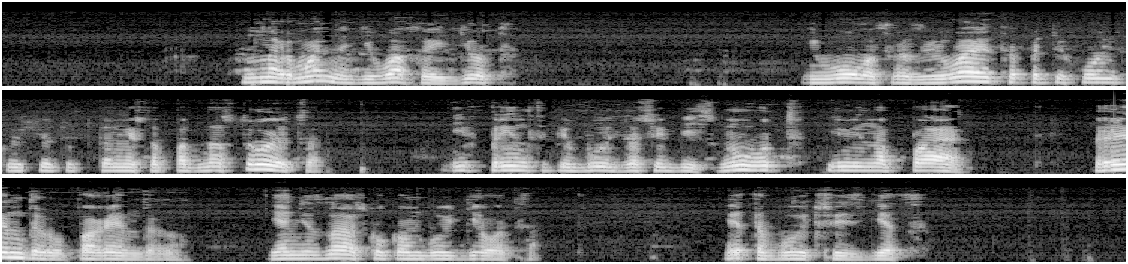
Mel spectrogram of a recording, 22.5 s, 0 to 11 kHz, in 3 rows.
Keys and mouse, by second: 1.7 space, 2.2-3.2 middle drag, 4.5 space, 12.0 space, 13.1 middle click, 15.5-16.9 middle drag, 17.9 shift+middle click, 19.2-20.2 middle drag.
